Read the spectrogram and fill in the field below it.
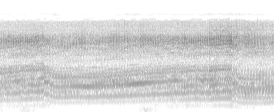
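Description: car engine

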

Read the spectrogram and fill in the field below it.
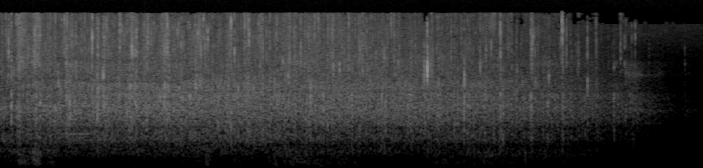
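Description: audience applause

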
